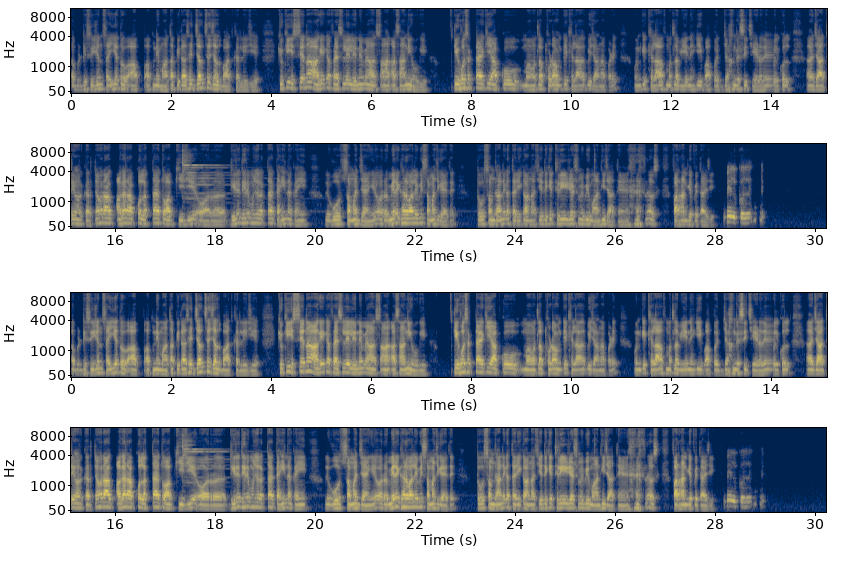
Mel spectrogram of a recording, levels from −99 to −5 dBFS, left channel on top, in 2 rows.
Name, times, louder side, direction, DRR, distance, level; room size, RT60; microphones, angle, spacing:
voice 1, 0.0-3.7 4.1-7.1 7.6-10.9 11.3-19.8 20.2-22.8 23.2-26.8 27.2-28.0, right 4 dB, 65° right, 0.6 m, -30 dB
sound 1, 16.5-16.6 17.3-19.1 19.5-19.6 24.2-24.3 24.5-24.6 25.2-25.6, right 2 dB, 10° right, 0.4 m, -46 dB
voice 2, 28.2-29.0, left 5 dB, 55° left, 0.4 m, -32 dB
2.4 x 2.2 x 4.0 m
head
